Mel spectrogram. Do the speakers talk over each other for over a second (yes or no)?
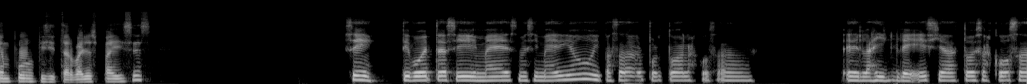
no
